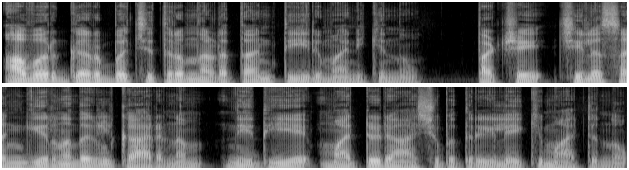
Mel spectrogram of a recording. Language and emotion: Malayalam, neutral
